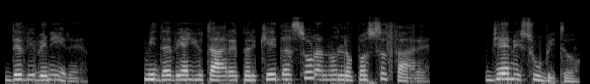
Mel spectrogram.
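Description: A woman voicing an eager little mountain girl, bold and warm, who talks in an urgent, insistent way. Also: medium pitch, lively intonation, measured pace, dry recording, lightly acted.

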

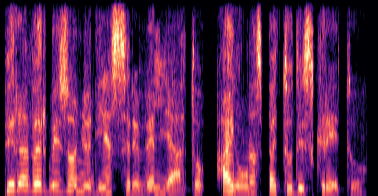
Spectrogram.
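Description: A woman voicing a kindly male doctor who speaks gently and calmly, in a storybook reading. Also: medium pitch, no echo, natural voice. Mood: gentle. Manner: gentle, soothing, unhurried.

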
